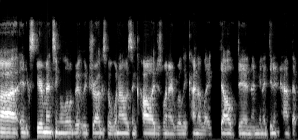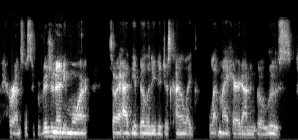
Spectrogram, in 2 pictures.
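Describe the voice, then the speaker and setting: A man's fairly low voice with an American accent, very fast and monotone, with flat intonation. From Florida, US. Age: 30s. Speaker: person in addiction recovery. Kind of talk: testimony.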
